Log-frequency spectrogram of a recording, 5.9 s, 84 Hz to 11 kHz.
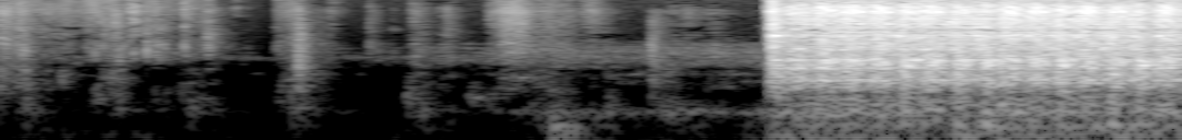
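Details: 2002 Chevy Monte Carlo, towed in after sitting a month: steady starter churn about four turns per second with no firing; cranks but won't start, PCM thought to believe engine is already running.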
